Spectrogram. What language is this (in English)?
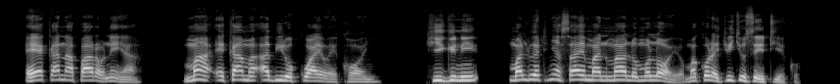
Luo (Kenya and Tanzania)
